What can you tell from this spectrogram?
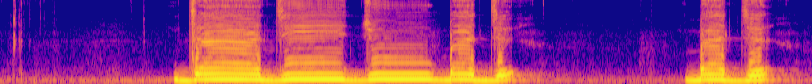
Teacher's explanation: Ada pantulan ya, karena ini jim huruf qalqalah.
